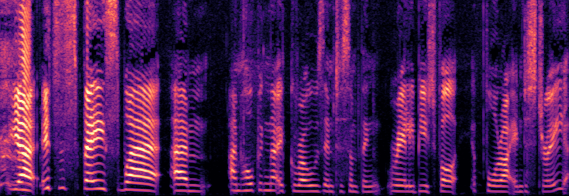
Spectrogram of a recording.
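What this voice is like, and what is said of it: Mackem (Sunderland) English accent. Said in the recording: “my Macam accent”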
